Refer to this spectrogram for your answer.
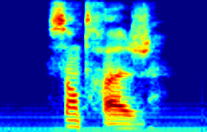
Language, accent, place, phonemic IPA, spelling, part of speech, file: French, France, Lyon, /sɑ̃.tʁaʒ/, centrage, noun, LL-Q150 (fra)-centrage.wav
- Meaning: centering (act of putting into the center)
